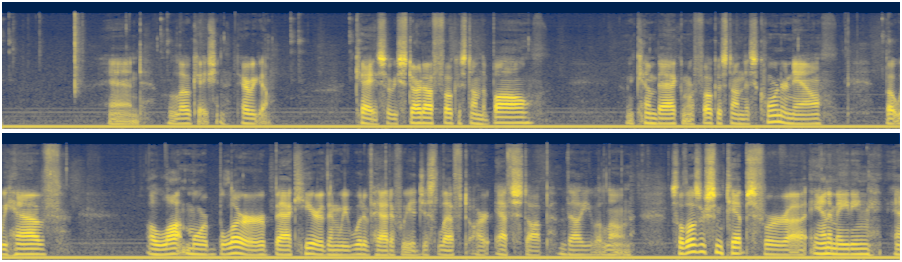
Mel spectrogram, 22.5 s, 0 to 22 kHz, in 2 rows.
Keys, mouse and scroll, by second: 3.6 click, 4.4 click, 11.0 click.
